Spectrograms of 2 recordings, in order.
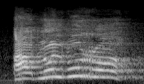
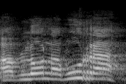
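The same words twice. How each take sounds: First: High, loud, slow proclamation; emphatic exclamation. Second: Said in the usual way. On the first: Real, not acted. Preacher driving the saying home to congregation, loud exclamation. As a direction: cry it out slowly. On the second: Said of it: "De ahí viene el dicho".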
